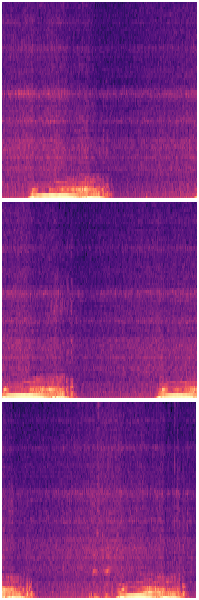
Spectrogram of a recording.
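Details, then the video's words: In the Kgalagadi Reserve, a walking lion gives deep, moaning roars, each swelling and falling, about every three seconds, probably to locate its brother nearby. "Lion roaring in the Kgalagadi Reserve"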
